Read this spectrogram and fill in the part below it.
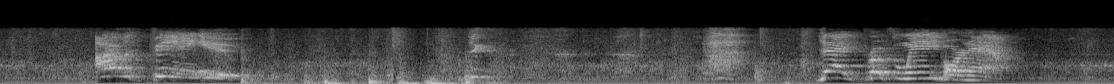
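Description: Young men shout and laugh loudly close by.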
